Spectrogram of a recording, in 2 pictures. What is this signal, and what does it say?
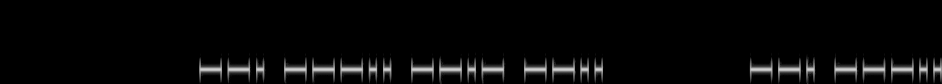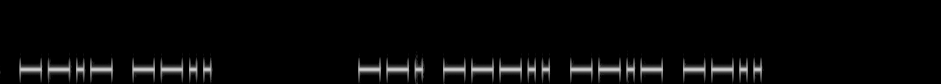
Morse code, heard as a keyed tone, about 17 wpm, 700 Hz. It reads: G8QZ G8QZ G8QZ
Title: DXCC-100 Call Signs - 4 Characters - Repeated 3x - 17wpm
